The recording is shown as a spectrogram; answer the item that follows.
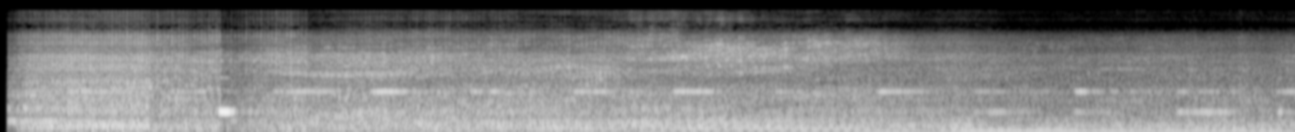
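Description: A diesel locomotive hauling passenger coaches slowly past: a steady engine drone with the rumble of the cars rolling over the rails. One short, loud burst comes a little over two seconds in.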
